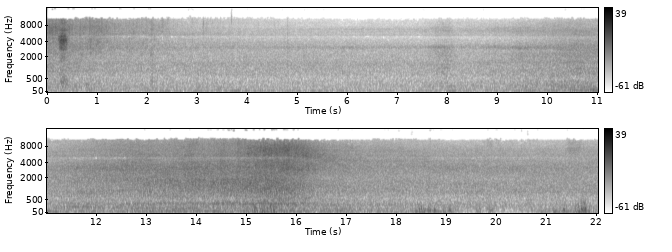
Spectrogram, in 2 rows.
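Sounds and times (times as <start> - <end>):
vehicle passing by: 9.3 - 17.4.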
